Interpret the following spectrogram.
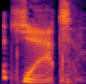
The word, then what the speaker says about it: Jat: It's Jat. Sister Jat. Yeah, okay. Sister Rhymes with Jat. cat.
